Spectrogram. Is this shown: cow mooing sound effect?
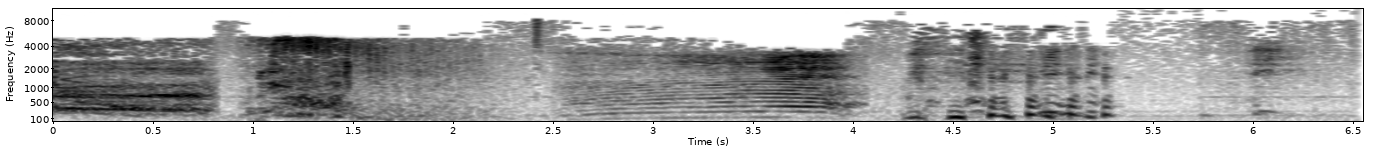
yes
